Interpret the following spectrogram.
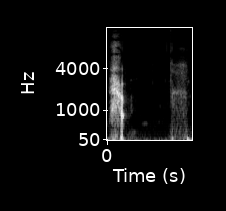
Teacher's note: be careful of the ha. This is a middle throat.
